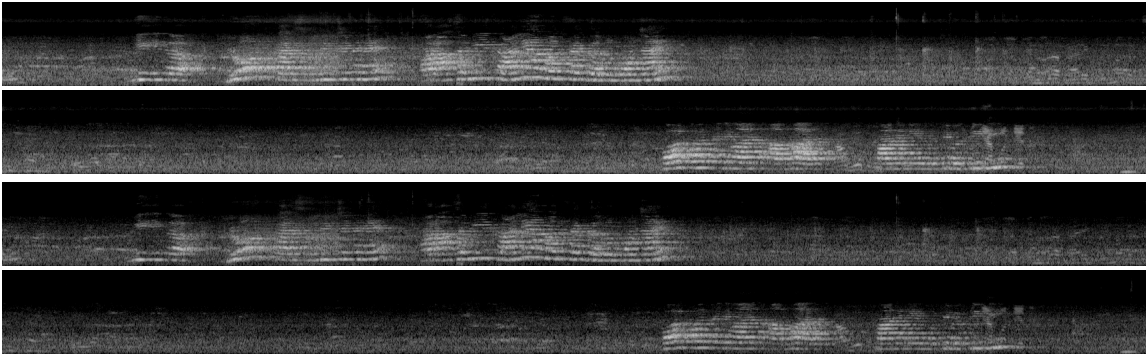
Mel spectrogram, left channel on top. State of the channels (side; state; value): right; quieter; 5.7 dB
